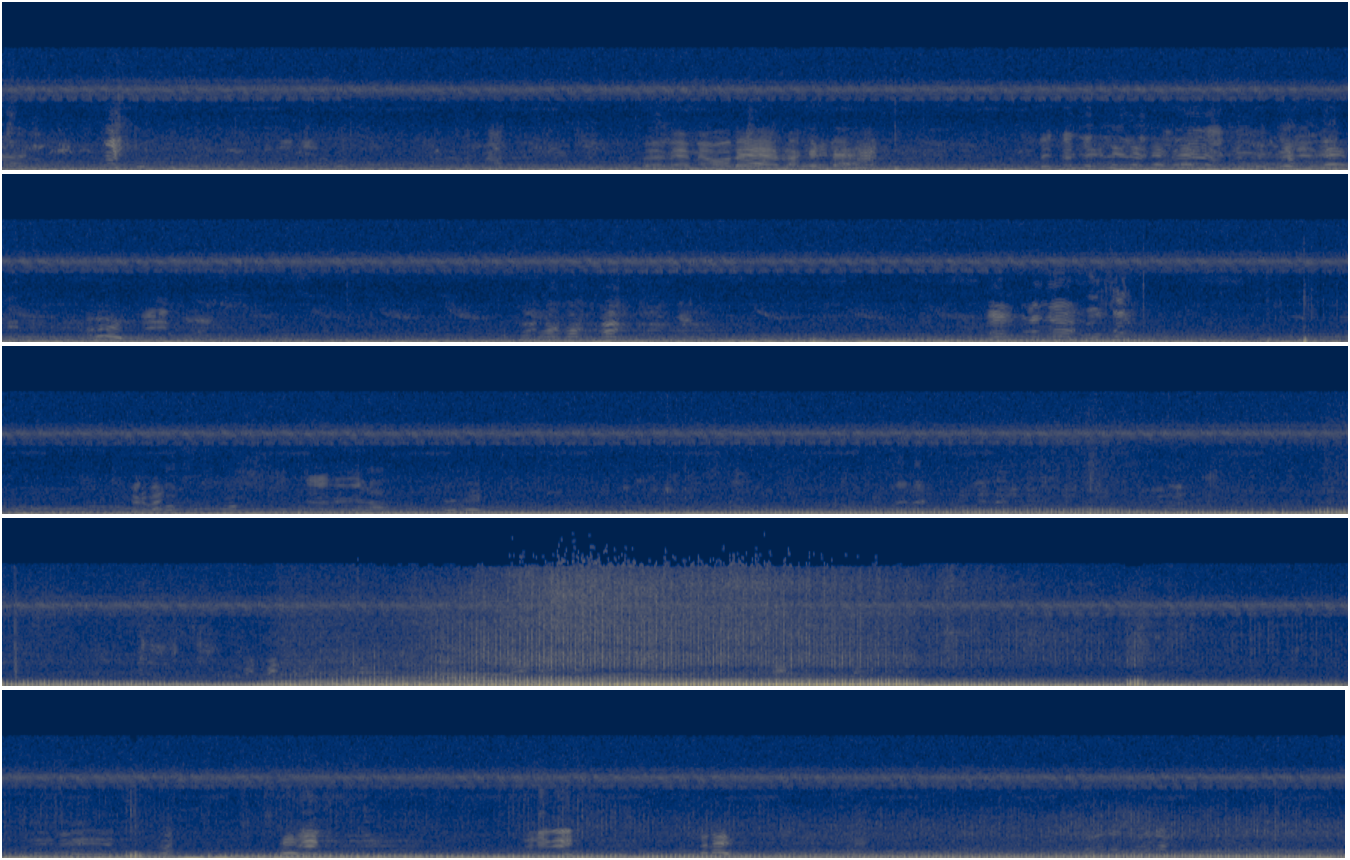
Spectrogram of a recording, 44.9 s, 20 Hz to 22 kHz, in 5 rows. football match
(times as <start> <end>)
0.0 21.7, 23.8 26.4, 36.0 39.7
